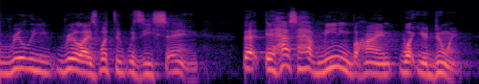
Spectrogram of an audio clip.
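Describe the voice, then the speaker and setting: Speaking in a Boston accent at a fairly quick pace, the voice comes through on a very clean recording with a silent background. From Boston area, US. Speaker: IT executive, customer. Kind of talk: interview at conference. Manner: hesitant, with fillers.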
